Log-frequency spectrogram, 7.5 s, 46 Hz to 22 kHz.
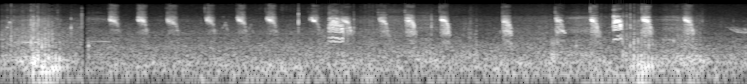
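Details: Group of sparrows at a shrine on 3 January 2020, chirping in a fast, uneven series of short, high, buzzy notes, roughly three per second, with some overlap between birds and a brief low thump early on.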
